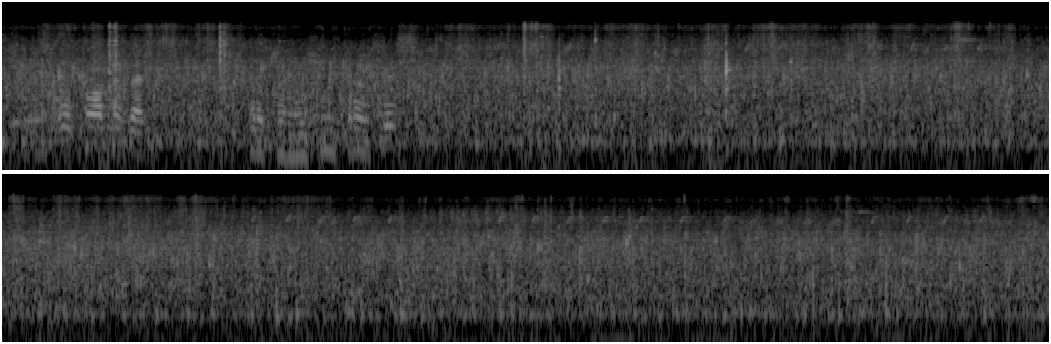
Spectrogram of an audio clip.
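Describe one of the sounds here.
A spade scrapes and digs into loose compost.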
